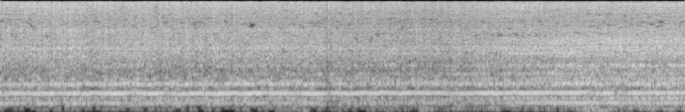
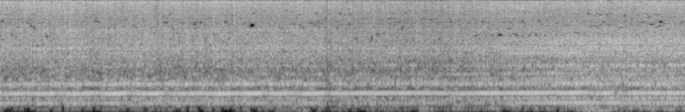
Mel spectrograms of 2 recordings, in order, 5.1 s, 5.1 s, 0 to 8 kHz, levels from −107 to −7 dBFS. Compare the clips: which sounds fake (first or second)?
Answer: first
